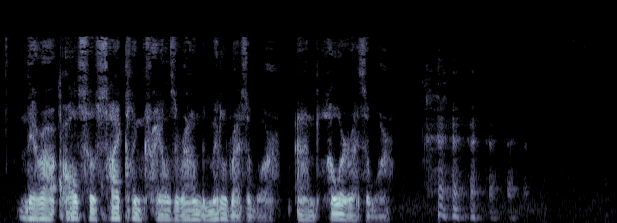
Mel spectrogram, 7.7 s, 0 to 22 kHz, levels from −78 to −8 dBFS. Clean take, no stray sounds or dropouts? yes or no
no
